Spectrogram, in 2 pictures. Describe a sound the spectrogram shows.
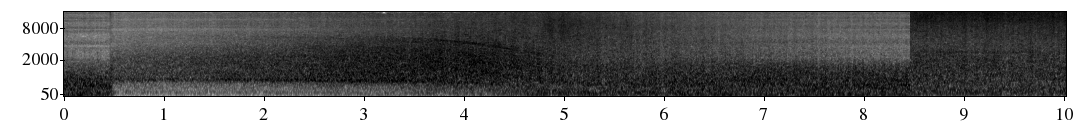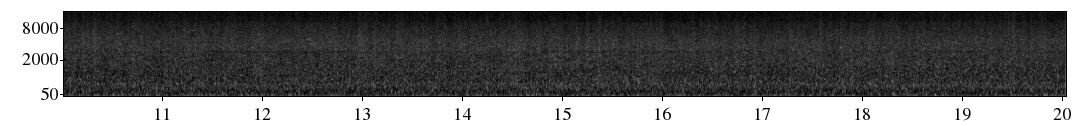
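Jet engines roar steadily close by.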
